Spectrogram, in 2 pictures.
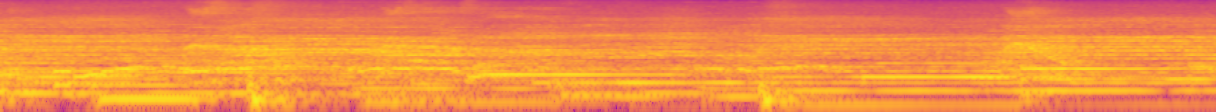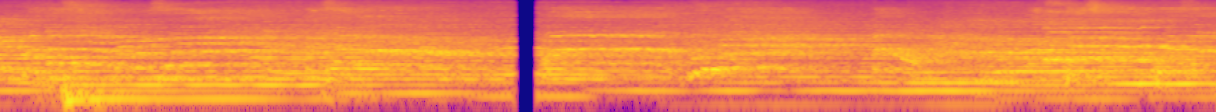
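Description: Live gospel music: a lead singer and a choir of voices singing over a band with held bass notes. The sound cuts out for a split second about two-thirds of the way through.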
